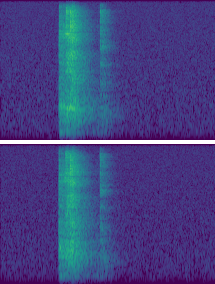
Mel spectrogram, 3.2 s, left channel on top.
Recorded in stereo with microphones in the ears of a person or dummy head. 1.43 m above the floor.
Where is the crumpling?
50° right (ahead or behind), 1.3 m.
